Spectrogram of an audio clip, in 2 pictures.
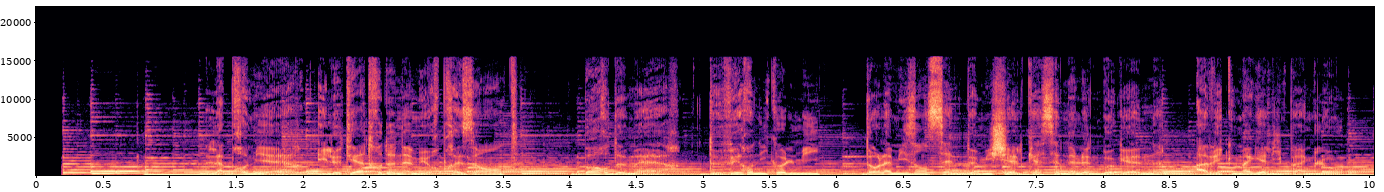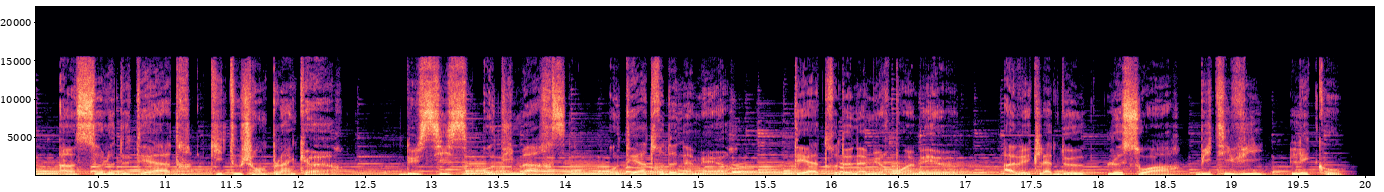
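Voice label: French, male, commercial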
